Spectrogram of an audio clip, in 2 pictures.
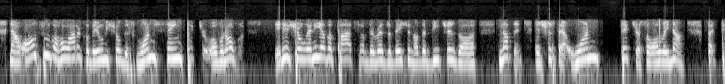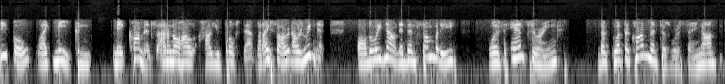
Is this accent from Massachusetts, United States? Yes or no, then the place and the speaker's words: yes; New Bedford, Massachusetts, United States; Now, I'm from New Bedford. I've lived here all my life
